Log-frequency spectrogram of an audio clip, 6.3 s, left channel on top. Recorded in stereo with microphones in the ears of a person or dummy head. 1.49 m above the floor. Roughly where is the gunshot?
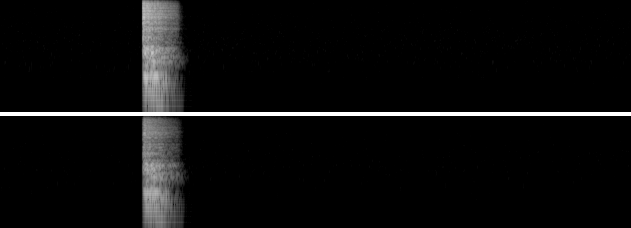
Left.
